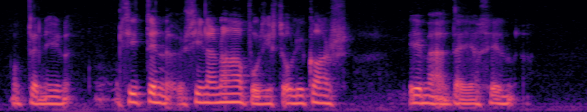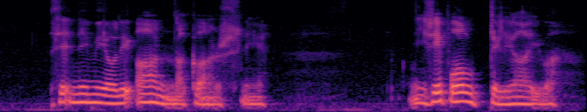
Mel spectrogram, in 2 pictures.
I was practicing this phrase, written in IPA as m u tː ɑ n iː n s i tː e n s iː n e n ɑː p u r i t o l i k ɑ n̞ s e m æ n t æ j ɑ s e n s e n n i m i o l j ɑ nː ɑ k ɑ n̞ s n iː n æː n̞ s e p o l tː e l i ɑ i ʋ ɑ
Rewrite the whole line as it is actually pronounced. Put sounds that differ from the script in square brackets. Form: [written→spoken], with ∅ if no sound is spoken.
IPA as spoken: m u tː ɑ n iː n s i tː e n s iː n [e→æ] n ɑː p u r i [t→s] o l i k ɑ n̞ s e m æ n t æ j ɑ s e n s e n n i m i o l [j→i] ɑ nː ɑ k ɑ n̞ s n iː n [æː→iː] n̞ s e p o l tː e l i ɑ i ʋ ɑ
